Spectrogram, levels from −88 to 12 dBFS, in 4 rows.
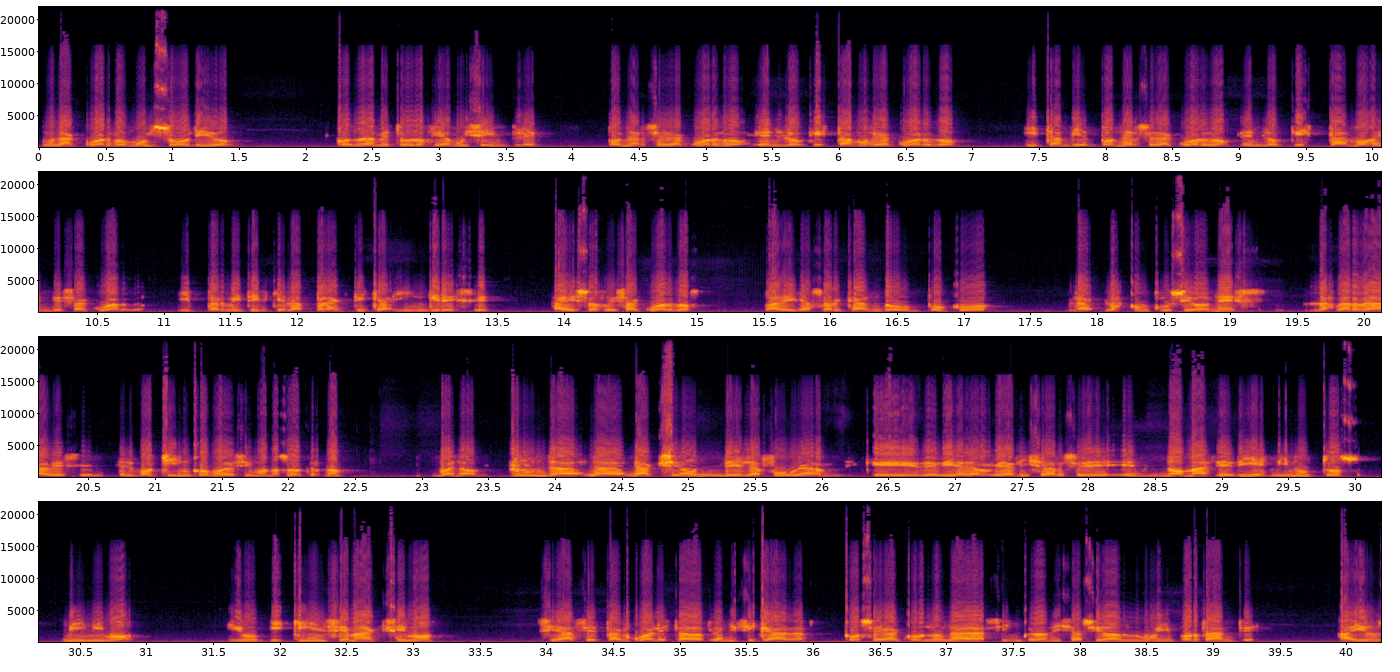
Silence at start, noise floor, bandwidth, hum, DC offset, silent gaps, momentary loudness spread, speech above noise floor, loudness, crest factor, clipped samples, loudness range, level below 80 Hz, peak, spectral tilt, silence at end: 0 s; -51 dBFS; over 20 kHz; none; under 0.1%; none; 10 LU; 36 dB; -14 LUFS; 16 dB; under 0.1%; 4 LU; -52 dBFS; 0 dBFS; -1.5 dB/octave; 0 s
